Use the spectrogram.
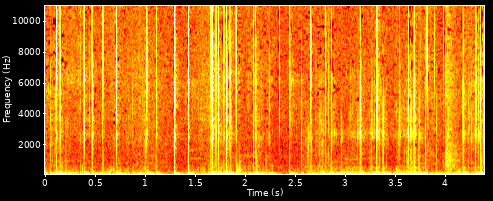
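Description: Long acrylic nails on both hands scratch and tap all over a hollow mesh microphone head covered in glued plastic flower buttons. Rapid, irregular taps and scrapes each make a deep, boomy thump with a sharp, bright click on top. Each one stops almost at once over a constant low rumble.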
